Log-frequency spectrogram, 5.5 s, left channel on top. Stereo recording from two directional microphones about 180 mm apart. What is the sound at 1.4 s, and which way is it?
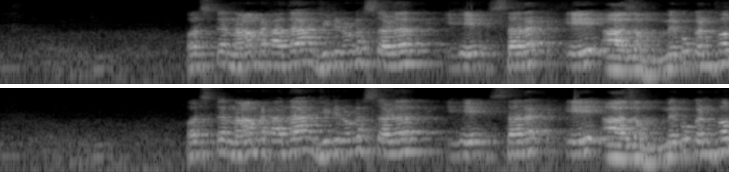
Speech, 15° right (ahead or behind).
